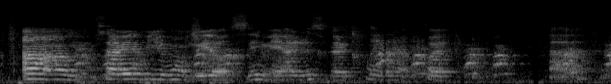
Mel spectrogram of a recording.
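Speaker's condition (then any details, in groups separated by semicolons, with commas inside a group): Cerebral palsy, mild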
